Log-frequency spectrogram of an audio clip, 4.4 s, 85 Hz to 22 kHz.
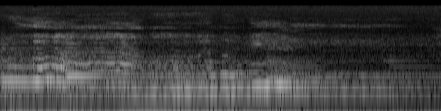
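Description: A woman singing a wordless, wavering melodic line over held chords on a Roland RD-600 digital stage piano, dying away toward the end.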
